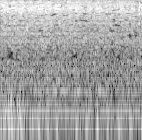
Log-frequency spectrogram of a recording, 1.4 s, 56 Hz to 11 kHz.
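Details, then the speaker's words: Honda Click 125 V3 scooter, engine recently rebuilt but still noisy: low, slightly uneven putter at about 1,211 rpm idle with injector reading 3.1–3.2; idle speed set too low, runs rough. "Okay kung mapapansin niyo pag mababa yung minor 1,211 yung yung RPM natin"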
